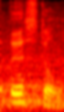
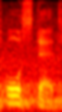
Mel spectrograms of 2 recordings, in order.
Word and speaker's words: Ørsted: big marketing exercise we've changed the company name to istel or I think in the UK it will be pronounced Oersted I thought I got that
